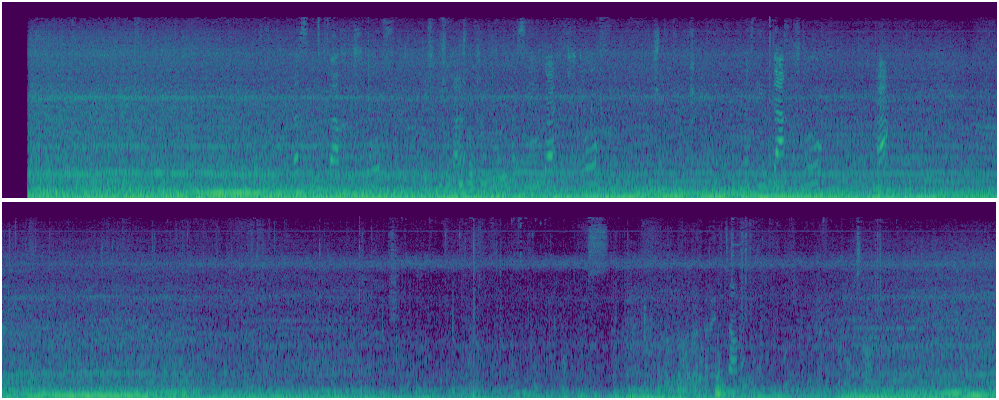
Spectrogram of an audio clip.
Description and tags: Recorded in Bangkok, Chiang Mai, KaPhangan, Thathon, Mae Salong ... with a microphone on minidisc
thailand, street, machines, temples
